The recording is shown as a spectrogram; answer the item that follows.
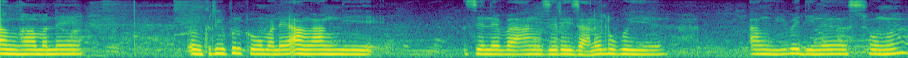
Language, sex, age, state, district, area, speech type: Bodo, female, 30-45, Assam, Udalguri, urban, spontaneous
